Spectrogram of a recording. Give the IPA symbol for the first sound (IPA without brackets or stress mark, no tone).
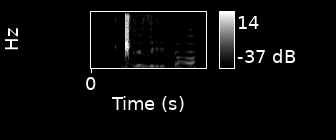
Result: ɡ͡ǁ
